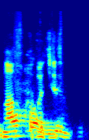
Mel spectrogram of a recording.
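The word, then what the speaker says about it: Byfuglien: I mean, I think the name that comes to my mind is Dustin Byfuglian, which is pronounced Bufflin, which is pronounced Bufflin, which nobody in their right mind that's ever never heard of that guy that's seen that name would say Bufflin.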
